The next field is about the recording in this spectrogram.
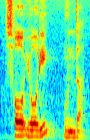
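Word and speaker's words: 소요리문답: 교리의 이 말 그대로 원래 교리죠, 교리. 근데 이게 제일 앞에 나오니까 두음이 되어지니까 탈락이 아니고 탈락을 한 거예요, 기억이. 그래서 요리가 된 거예요, 요리가. 발음 쉽게 하려고.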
